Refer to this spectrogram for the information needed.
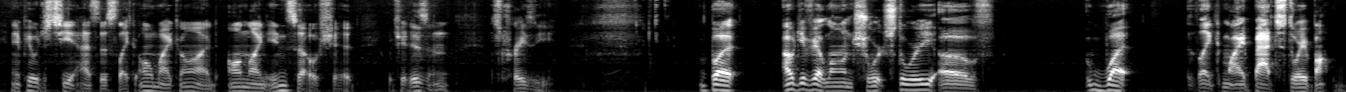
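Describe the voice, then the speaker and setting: A young man with an American accent and a very low-pitched voice talks straight to his viewers. He rambles through a personal rant, stops to correct himself, and drops wry asides as he goes. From United States. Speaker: YouTuber. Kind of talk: ranting solo monologue.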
